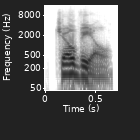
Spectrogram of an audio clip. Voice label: "jovial", American

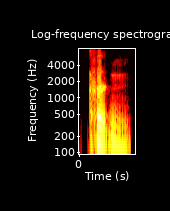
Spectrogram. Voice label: "curtain", American

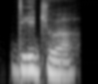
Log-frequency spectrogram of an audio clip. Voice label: "de jure", Indian

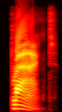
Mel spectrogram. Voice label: "bract", American

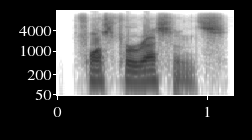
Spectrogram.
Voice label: "Phosphorescence", American

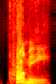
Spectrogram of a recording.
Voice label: "crumby", American

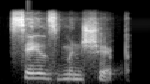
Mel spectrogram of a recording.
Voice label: "salesmanship", Indian

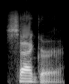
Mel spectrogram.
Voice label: "saggar", American

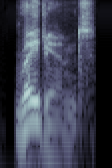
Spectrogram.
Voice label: "radiant", British

